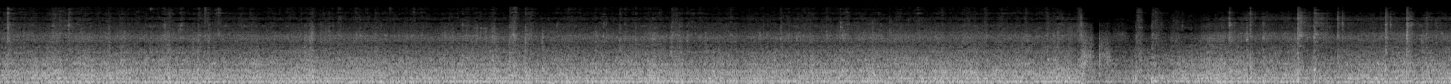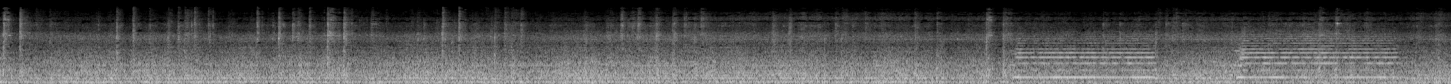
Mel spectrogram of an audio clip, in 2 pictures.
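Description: Ride-on train rolling steadily along the track, heard from aboard the cars, with two horn blasts near the end, each about a second and a half long.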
